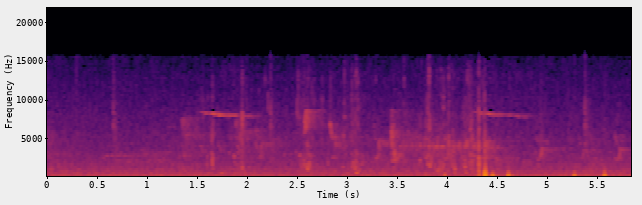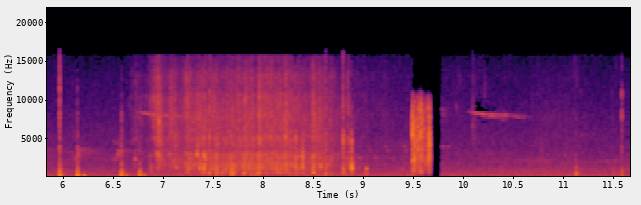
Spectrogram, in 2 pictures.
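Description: Brown bear wading in a pond, sloshing and splashing the water with its body and muzzle. A few sharp splashes and clicks come first, then a stretch of louder splashing past the middle, ending in a short loud splash that cuts off abruptly.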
